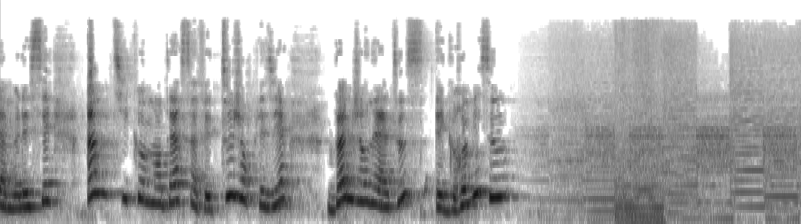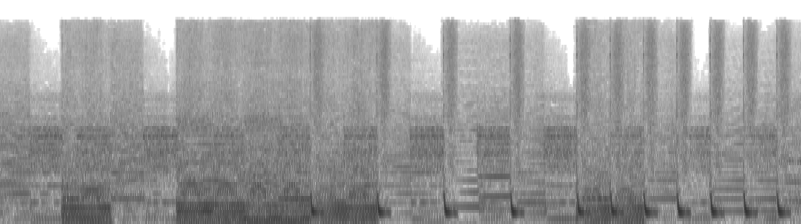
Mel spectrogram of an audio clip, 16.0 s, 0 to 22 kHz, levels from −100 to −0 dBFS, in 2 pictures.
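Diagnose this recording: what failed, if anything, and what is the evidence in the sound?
The codec stage failed: compressed frames were skipped at 6.24 s. The audio jumps forward by roughly 200 ms, about seven frames of 23.2 ms each. The skipped frames remove audio rather than inserting anything, unlike a buffer underrun's silent gap.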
